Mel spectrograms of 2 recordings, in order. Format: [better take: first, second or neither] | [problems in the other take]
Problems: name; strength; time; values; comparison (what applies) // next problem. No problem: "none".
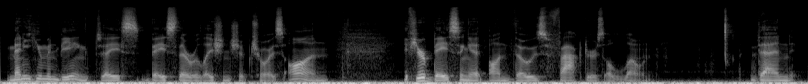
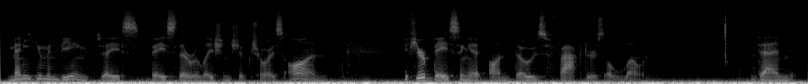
first | low rumble; loud; throughout; 6 dB below the speech; faint in the first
